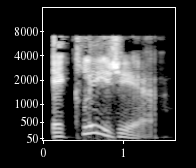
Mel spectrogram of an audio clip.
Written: ecclesia

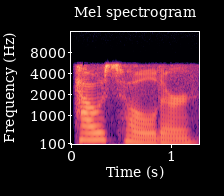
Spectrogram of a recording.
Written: householder

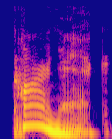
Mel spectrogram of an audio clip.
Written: carnac

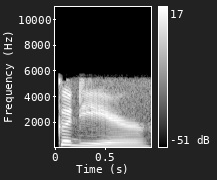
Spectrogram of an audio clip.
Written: Goodyear

